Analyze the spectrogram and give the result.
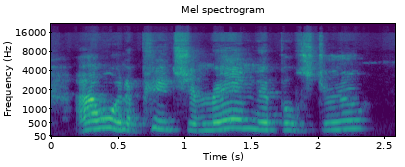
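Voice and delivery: squeaky, very high-pitched put-on character voice. Imagining what a viewer secretly wants to say: imitating Papa Cotton. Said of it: "He wants to be like".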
